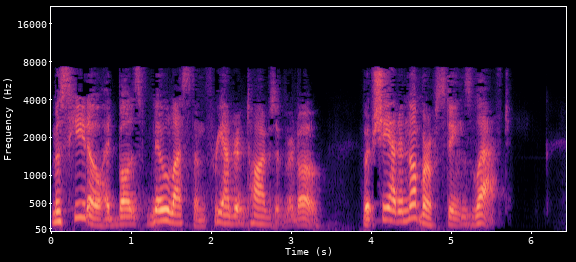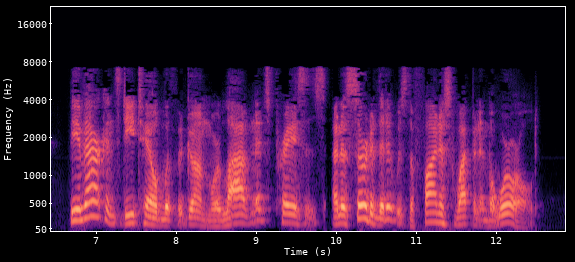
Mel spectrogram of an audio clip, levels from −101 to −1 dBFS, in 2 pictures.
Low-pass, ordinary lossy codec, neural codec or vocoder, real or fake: 7.2 kHz; MP3, 32 kbps; codec, 16 kHz, 0.5 kbps, X-Codec, HuBERT features, trained on LibriSpeech; fake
